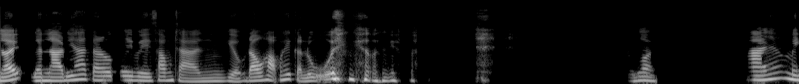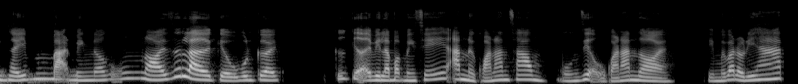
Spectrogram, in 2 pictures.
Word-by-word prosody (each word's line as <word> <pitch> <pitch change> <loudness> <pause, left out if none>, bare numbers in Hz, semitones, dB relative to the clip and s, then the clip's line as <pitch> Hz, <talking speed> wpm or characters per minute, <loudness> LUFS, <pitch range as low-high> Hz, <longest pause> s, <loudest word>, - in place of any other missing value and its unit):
đấy, 185 +9 +5
lần 175 0 -1
nào 170 0 +3
đi 190 - -1
hát 230 +2 0
karaoke 195 0 -3
về 175 -1 -2
xong 185 +2 -3
chả, 140 -6 -4
ừm, 150 +3 -6
kiểu, 140 -3 -5
đau 170 +2 +1
họng 200 +1 -1
hết 225 +3 0
cả - - -6
lũ 160 +3 -4
ấy, 260 - +7 0.3
kiểu 225 - +2
như 165 +1 -3
vậy. 175 -2 -16 2.1
Đúng 155 - -9
rồi. 185 -1 -2 0.9
Mà 205 0 +3
nhá, 250 +5 -1
mình 205 -4 +3
thấy, 195 -1 +3
ưm, 255 0 0
bạn 200 -6 +1
mình 190 0 0
nó 195 +1 -1
cũng 275 +4 -6
nói 215 -1 +4
rất 365 +6 +1
là, 220 - +8
kiểu, 180 -3 -1
buồn 195 +2 -1
cười, 200 -2 +2 0.6
cứ, 265 - -6
kiểu, - - +2
vì 195 - +4
là 190 - +4
bọn 185 -1 -1
mình 175 0 0
sẽ 225 +8 -4
ăn 235 -4 +2
ở 175 - 0
quán 155 +2 -3
ăn 210 +2 0
xong, 215 -3 0 0.2
uống 160 +2 -4
rượu 235 +2 -1
ở - - -8
quán 150 +3 -3
ăn 195 +2 +2
rồi 165 -5 +1 0.4
thì 160 - -8
mới 165 +2 -3
bắt 215 - +2
đầu 195 - +1
đi 190 +2 +1
hát, 245 +5 +1
195 Hz, 230 wpm, -24 LUFS, 170-220 Hz, 2.1 s, là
